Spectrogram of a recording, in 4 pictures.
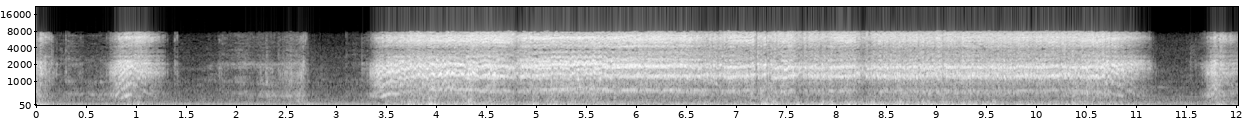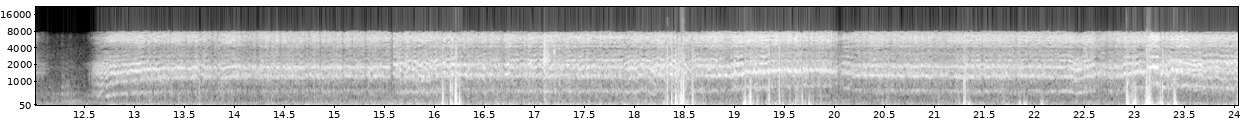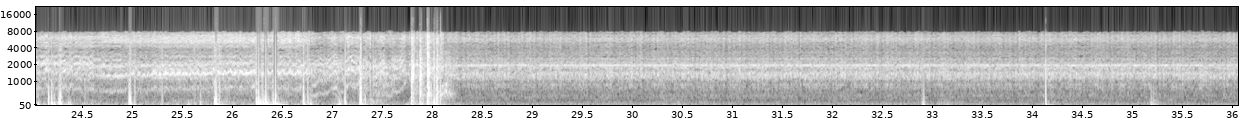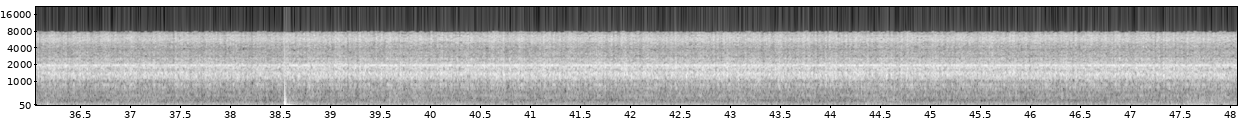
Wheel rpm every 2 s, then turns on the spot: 50, 30, 140, 160, 160, 100, 60, 160, 170, 170, 180, 170, 170, 160, 220, 220, 230, 220, 220, 230, 230, 230, 230, 230.
none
